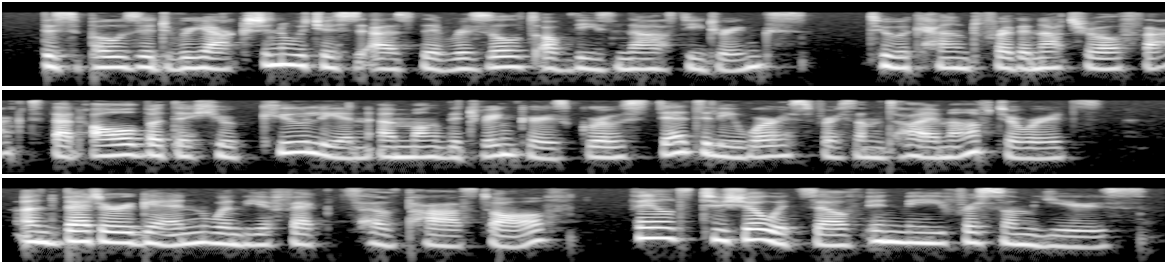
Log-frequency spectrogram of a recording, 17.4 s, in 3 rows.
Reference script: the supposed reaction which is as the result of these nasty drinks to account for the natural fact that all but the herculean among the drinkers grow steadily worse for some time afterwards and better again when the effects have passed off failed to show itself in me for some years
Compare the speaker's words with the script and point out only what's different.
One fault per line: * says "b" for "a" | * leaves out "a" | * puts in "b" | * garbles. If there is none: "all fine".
all fine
